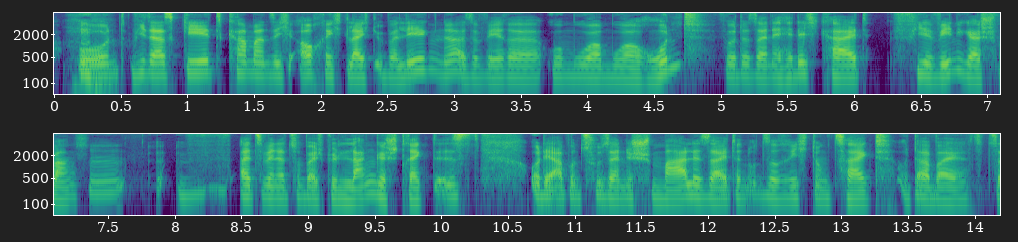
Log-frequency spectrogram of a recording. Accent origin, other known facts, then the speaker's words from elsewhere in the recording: Berlin, Germany; Nein, ich komme aus Berlin, ich sage dazu, Eierkuchen.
